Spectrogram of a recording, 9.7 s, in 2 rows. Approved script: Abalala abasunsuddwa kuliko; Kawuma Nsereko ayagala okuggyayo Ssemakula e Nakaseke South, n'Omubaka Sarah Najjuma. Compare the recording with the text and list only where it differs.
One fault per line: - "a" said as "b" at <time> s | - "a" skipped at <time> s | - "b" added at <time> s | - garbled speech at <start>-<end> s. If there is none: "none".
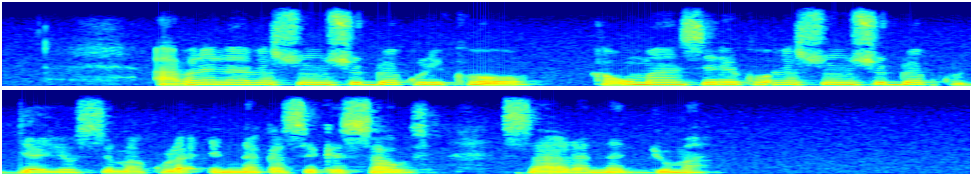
- "ayagala" said as "abasunsuddwa" at 3.9 s
- "n'Omubaka" skipped at 7.0 s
